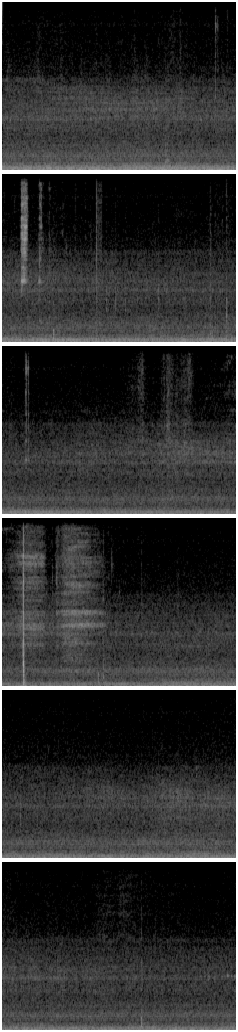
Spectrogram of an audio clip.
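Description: Steady low road rumble inside a car's cabin, its tyres running on wet freeway pavement in slow traffic, with one sharp click about halfway through.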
